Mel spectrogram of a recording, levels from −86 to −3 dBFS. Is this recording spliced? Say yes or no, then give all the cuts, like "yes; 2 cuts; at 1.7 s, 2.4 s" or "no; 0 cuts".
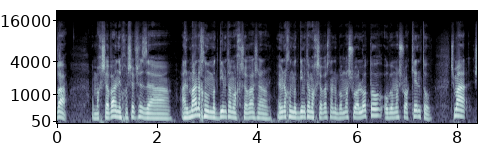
yes; 2 cuts; at 2.4 s, 4.3 s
